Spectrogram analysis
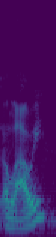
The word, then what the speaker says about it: Illaoi: how do you pronounce alawi ill like you're sick you know you're real ill uh ow like you know you sub your toe and then e like the letter e you know ill ow e all right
